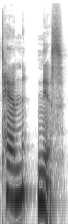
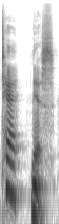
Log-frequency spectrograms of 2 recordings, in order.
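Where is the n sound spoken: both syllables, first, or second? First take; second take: both; second. First: The n sound is heard in both syllables. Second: The n sound begins only the second syllable. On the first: "we pronounce the N in both syllables for spelling purposes" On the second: "or they may say te-nis"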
